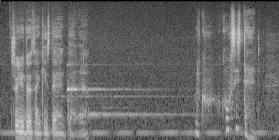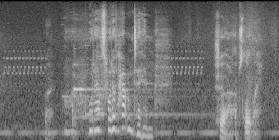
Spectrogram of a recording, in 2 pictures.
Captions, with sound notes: So you do think he's dead, then, yeah? Well, of course he's dead. (phone rings) Right. What else would've happened to him? (phone rings) Sure, absolutely.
